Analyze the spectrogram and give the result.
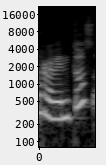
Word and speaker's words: Raventós: Bien, ¿pronuncié bien el apellido Raventós o Raventós? – Es la primera vez que lo pronuncian bien, Raventós, con acento en la O, sí.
